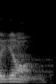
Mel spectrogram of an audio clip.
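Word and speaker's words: よん: It is she, but it's also yon. So it has two pronunciations.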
